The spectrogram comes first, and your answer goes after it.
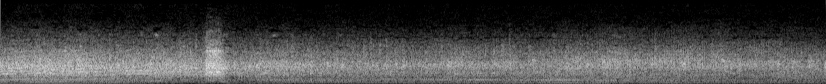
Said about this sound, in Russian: Машина уезжает.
